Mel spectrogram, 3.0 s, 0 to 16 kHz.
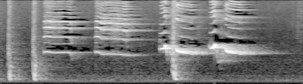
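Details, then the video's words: Black-throated laughingthrush singing at night, 11pm: two sharp clicks, level clear whistles, then two louder slurred whistled phrases, in a quiet room. "Black throat laughing thrush night song"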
